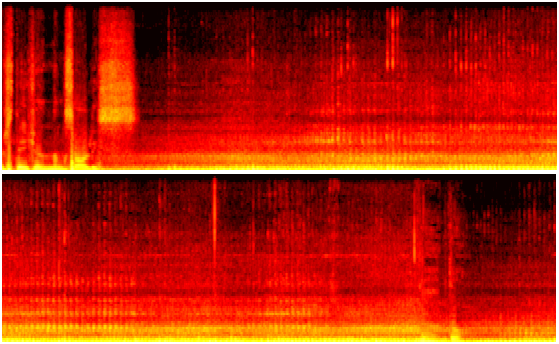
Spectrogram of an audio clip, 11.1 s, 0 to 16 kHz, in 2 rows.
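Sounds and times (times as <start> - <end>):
small motorcycle engine running: 1.4 - 11.0.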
